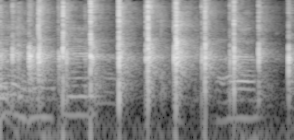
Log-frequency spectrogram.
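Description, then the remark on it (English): A short burst of hand clapping in tribute to Dirk and D Wade as they end their careers, about ten sharp, slightly uneven claps over a few seconds, with voices talking or murmuring underneath. “Yeah, let's give them a little clap.”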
